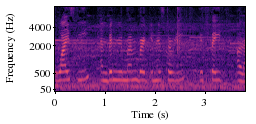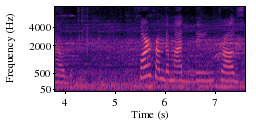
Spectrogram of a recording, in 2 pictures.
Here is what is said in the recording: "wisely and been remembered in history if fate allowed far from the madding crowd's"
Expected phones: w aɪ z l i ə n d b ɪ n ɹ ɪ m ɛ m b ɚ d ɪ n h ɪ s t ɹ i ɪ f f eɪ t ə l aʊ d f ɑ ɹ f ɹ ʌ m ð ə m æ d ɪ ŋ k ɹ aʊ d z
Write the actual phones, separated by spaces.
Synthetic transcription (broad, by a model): w aɪ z l i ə n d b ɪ n ɹ ɪ m ɛ m b ɚ d ɪ n h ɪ s t ɹ i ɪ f f eɪ t ə l aʊ d f ɑ ɹ f ɹ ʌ m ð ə m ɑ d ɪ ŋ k ɹ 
